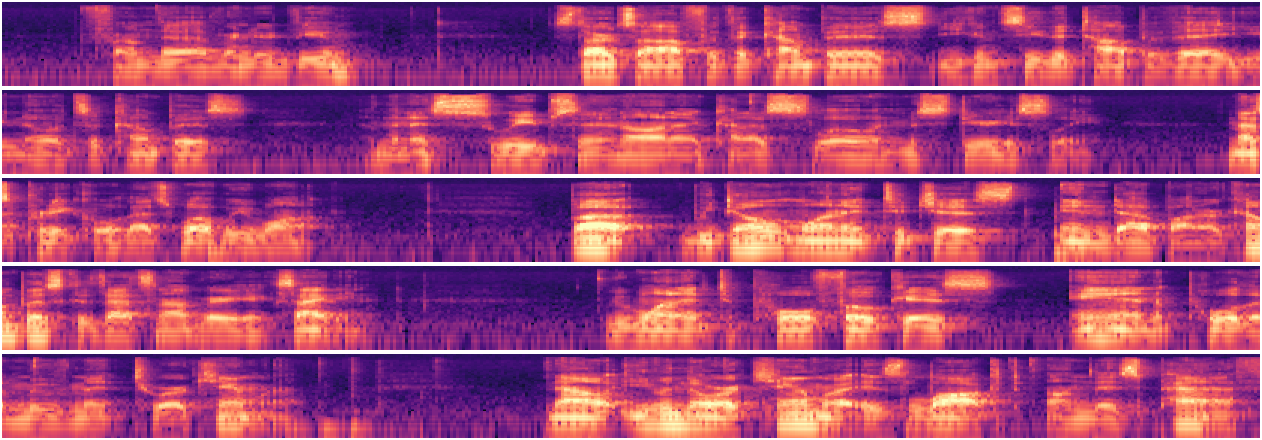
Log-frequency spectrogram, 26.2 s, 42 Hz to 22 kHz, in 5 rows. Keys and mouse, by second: 1.7-3.5 drag, 17.2-19.0 drag, 21.3 shift+z, 21.6 middle click, 21.7-23.0 middle drag, 24.2 click, 24.7-26.2 right drag.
